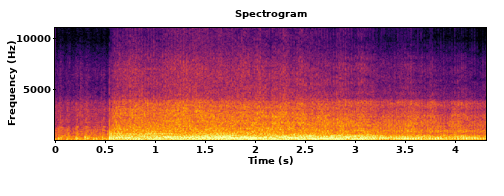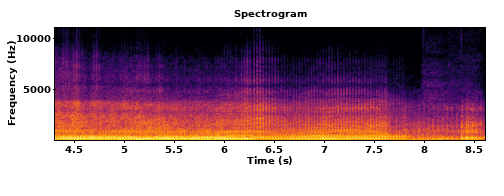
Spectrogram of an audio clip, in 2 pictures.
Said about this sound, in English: Here we go, Top Fuel Harley, first pair in round number 3 of qualifying.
